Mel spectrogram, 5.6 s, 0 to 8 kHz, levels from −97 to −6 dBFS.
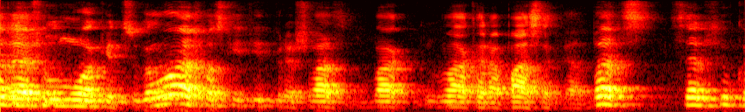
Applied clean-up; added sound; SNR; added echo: none; none; none; none.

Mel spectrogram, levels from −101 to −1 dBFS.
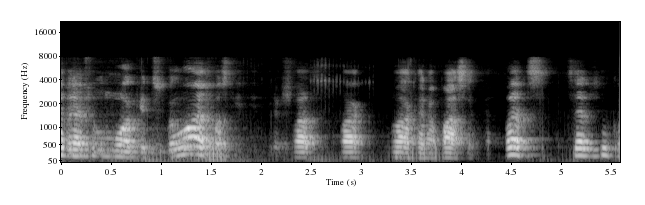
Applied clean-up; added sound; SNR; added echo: neural mask model DeepFilterNet 3.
